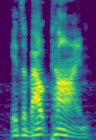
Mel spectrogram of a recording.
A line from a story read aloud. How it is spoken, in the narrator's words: the closest one said, impatiently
